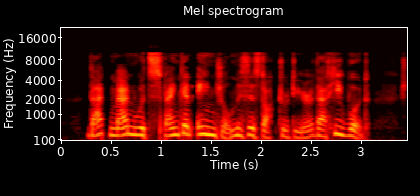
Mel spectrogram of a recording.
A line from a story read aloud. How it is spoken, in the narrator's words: she had declared bitterly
